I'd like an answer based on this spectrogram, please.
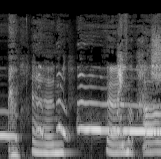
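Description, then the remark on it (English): A dog howls along with a voice singing the hymn "O God, Our Help in Ages Past", its long, wavering high-pitched howl holding steady over the sung notes, with a brief gap between phrases. “I was talking to the dog.”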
